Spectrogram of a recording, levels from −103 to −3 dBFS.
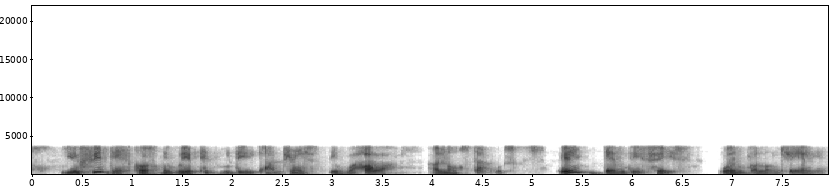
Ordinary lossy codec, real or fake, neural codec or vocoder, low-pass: none; fake; codec, 24 kHz, 1.5 kbps, HILCodec; 3.6 kHz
